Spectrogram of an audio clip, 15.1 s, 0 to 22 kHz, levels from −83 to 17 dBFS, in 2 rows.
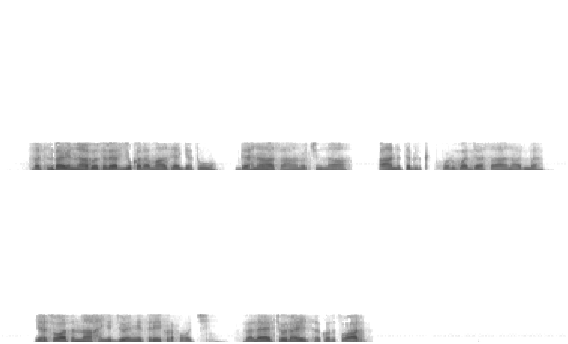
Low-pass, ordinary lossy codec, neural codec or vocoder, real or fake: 3.6 kHz; AAC, 16 kbps; codec, 16 kHz in and 24 kHz out, 0.6 kbps, FocalCodec, streaming, 4096 codes; fake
